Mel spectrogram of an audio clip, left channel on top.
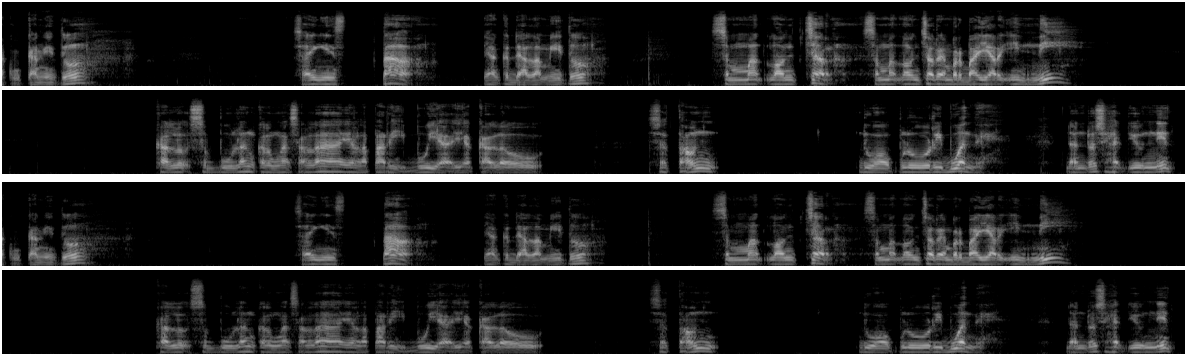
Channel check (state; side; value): quieter; right; 3.1 dB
